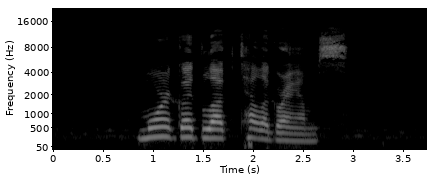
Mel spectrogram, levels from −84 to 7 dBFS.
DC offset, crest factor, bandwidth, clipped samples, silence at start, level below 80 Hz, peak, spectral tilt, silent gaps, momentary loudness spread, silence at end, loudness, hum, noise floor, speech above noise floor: under 0.1%; 20 dB; 14.5 kHz; under 0.1%; 0.85 s; -82 dBFS; -26 dBFS; -2 dB/octave; none; 7 LU; 0.8 s; -43 LUFS; none; -81 dBFS; 38 dB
